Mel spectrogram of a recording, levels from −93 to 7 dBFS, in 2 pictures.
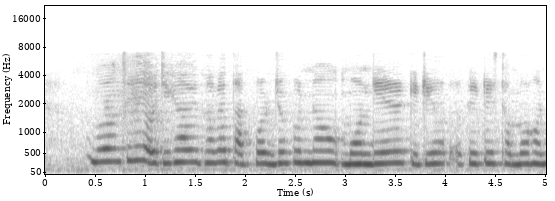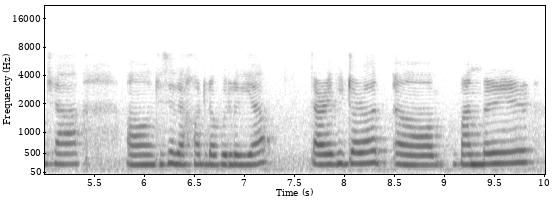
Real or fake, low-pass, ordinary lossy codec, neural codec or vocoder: fake; 7.2 kHz; Opus, 32 kbps; codec, 16 kHz in and 24 kHz out, 1 kbps, XY-Tokenizer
